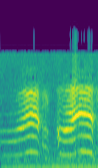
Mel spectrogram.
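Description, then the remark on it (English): A baby, heard somewhere far off, wails in two long, strained bursts, each high, harmonic cry rising and then bending downward, with a short catch of breath between them. A low steady hum runs underneath. “Somewhere far off, I heard the baby crying in my wife's voice.”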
